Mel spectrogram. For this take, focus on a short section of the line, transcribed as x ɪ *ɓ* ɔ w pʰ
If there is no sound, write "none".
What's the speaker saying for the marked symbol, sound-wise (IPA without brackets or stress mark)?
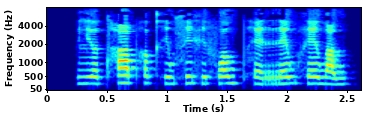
f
